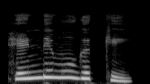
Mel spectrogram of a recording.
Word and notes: ಹೆಂಡೆಮೂಗಕ್ಕಿ: heṇḍe mūgakki

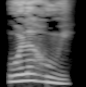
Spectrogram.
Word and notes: ಒಳಹುಯ್: Kannada; oḷahuy

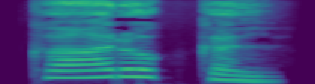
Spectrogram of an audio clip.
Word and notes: ಕಾರೊಕ್ಕಲ್: kārokkal

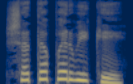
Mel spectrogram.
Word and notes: ಶತಪರ್ವಿಕೆ: śataparvike

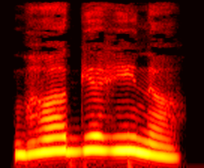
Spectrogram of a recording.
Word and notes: ಭಾಗ್ಯಹೀನ: Kannada

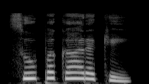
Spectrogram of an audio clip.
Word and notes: ಸೂಪಕಾರಕಿ: Kannada

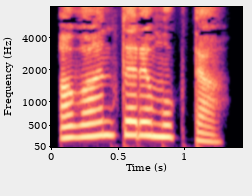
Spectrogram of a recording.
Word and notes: ಅವಾಂತರಮುಕ್ತ: Kannada

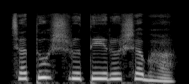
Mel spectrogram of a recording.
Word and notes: ಋಷಭ: kannada

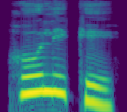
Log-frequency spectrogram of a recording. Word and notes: ಹೊಲಿಗೆ: holi'ge

